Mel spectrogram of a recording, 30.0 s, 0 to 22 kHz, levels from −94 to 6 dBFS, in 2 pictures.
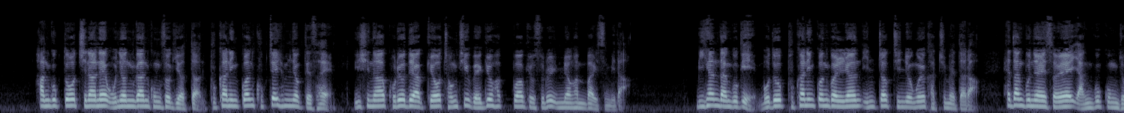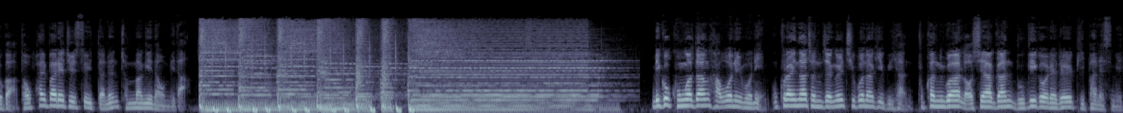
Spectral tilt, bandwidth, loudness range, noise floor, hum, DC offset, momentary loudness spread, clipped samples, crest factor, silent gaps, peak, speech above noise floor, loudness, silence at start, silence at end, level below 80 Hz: -5.5 dB/octave; 13 kHz; 4 LU; -74 dBFS; none; under 0.1%; 10 LU; under 0.1%; 16 dB; none; -14 dBFS; 44 dB; -30 LUFS; 0.5 s; 0 s; -44 dBFS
